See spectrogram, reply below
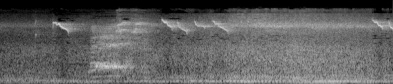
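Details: Pleci dakun ngalas white-eye delivering a shrill open-beaked rolling song; a few high, sharp downward-sliding notes appear in scattered pairs against a loud, steady rushing background noise.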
